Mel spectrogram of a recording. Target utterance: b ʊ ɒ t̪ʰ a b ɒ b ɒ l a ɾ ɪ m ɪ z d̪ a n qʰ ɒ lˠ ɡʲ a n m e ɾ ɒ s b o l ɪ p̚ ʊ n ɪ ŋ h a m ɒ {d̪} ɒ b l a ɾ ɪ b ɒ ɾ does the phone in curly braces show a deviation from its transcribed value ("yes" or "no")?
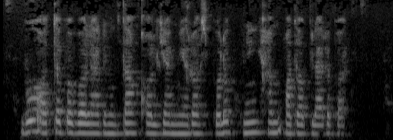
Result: no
